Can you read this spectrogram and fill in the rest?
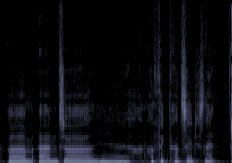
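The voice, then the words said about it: Voice rising in pitch. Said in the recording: “I don't know why my voice is going up like that, but it is.”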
